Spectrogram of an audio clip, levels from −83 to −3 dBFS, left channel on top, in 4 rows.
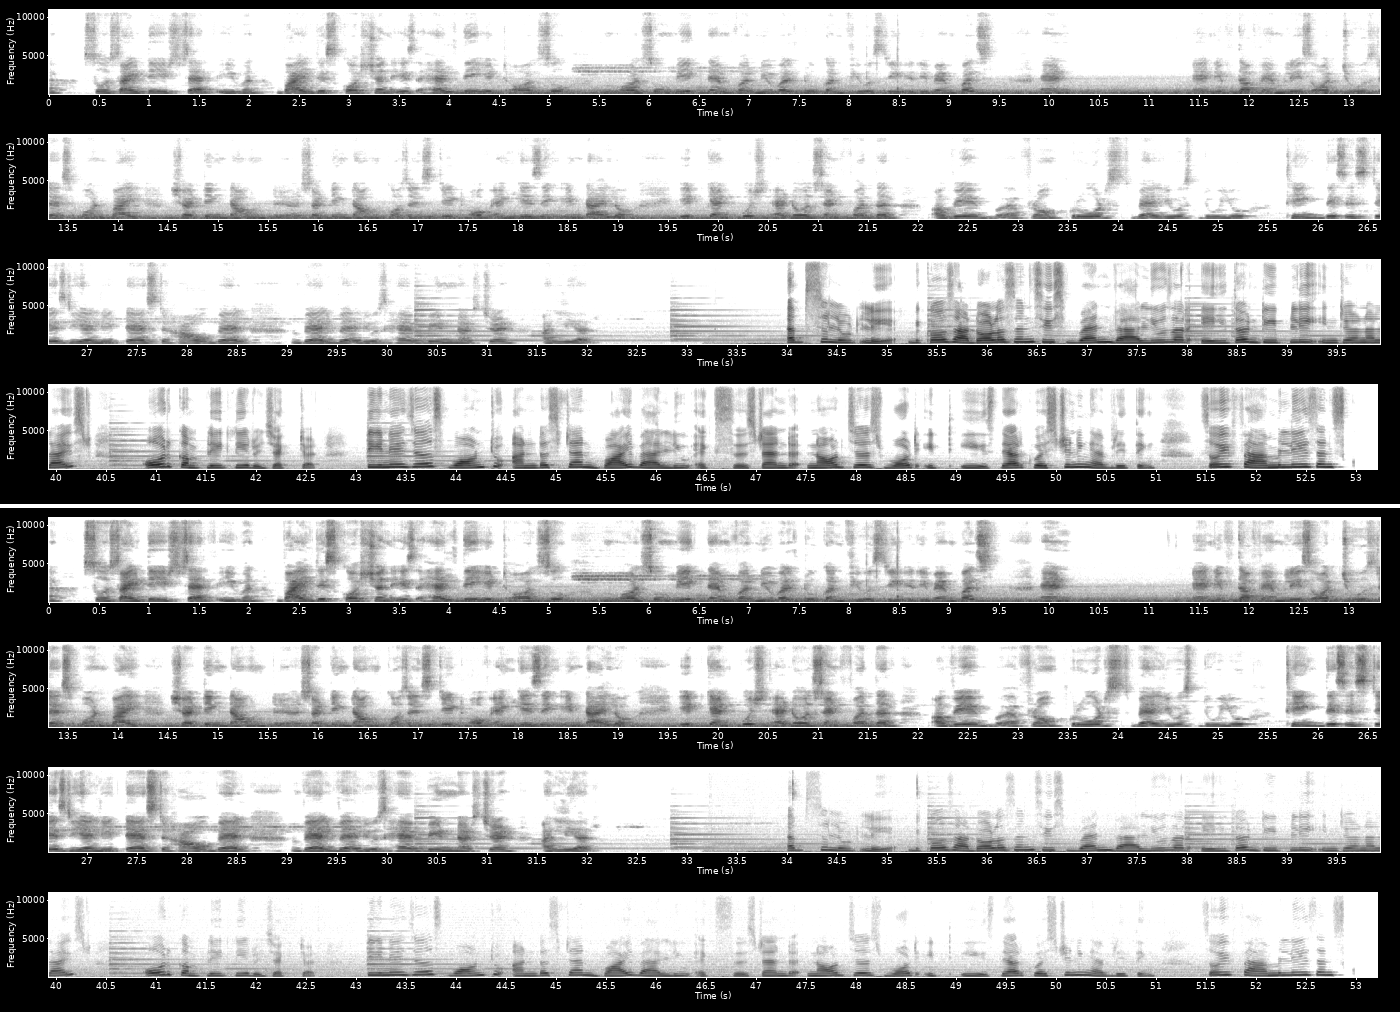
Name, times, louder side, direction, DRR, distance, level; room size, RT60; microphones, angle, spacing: voice 1, 0.0-10.3 11.4-25.4 25.7-32.1, right 3 dB, 65° right, 1.3 m, -33 dB
Train, 3.9-21.7, right 2 dB, 25° right, 0.4 m, -36 dB
Church bell, 30.1-46.8, left 1 dB, 10° left, 7.4 m, -51 dB
sound 1, 33.1-52.2, right 1 dB, 45° right, 2.3 m, -47 dB
voice 2, 34.0-40.3 40.9-42.6 43.1-46.5 46.8-51.2 51.5-53.0, left 6 dB, 55° left, 0.3 m, -27 dB
head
